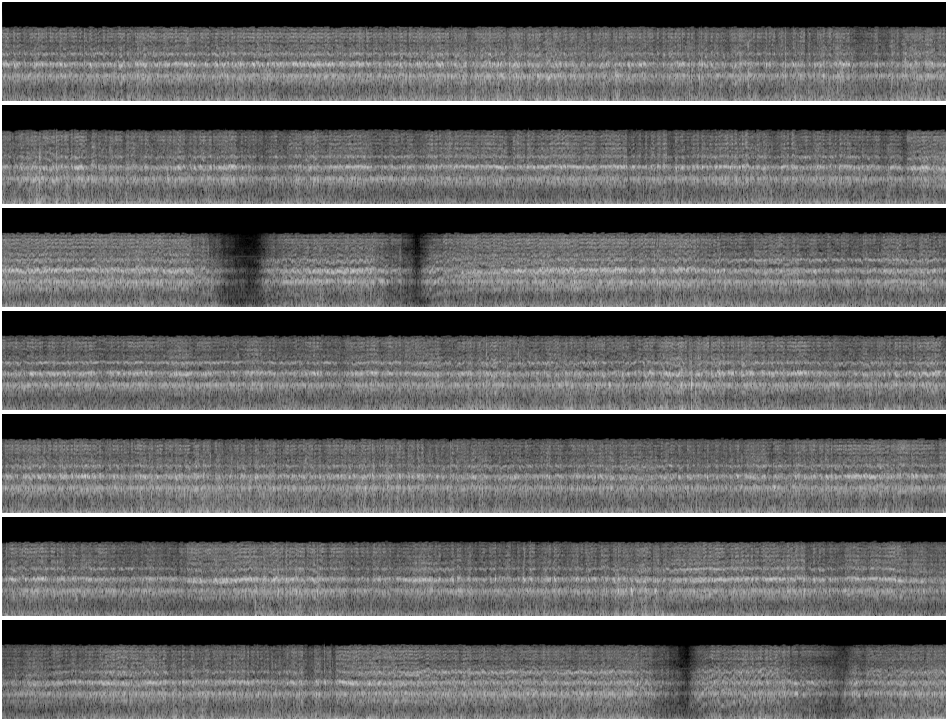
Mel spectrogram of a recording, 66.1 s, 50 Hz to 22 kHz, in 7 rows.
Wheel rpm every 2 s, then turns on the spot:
230, 230, 240, 230, 230, 230, 240, 240, 230, 210, 140, 130, 210, 220, 230, 230, 220, 230, 230, 240, 240, 220, 220, 230, 230, 230, 230, 230, 210, 230, 210, 150, 110.
none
